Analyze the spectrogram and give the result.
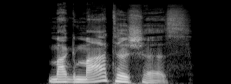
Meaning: strong/mixed nominative/accusative neuter singular of magmatisch
- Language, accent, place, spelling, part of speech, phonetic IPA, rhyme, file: German, Germany, Berlin, magmatisches, adjective, [maˈɡmaːtɪʃəs], -aːtɪʃəs, De-magmatisches.ogg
